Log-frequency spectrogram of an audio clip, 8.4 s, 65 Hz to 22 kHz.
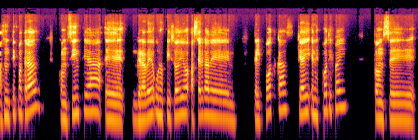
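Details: Real stuttering in a 21-year-old Chilean man who completed a one-year course of speech therapy for it.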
